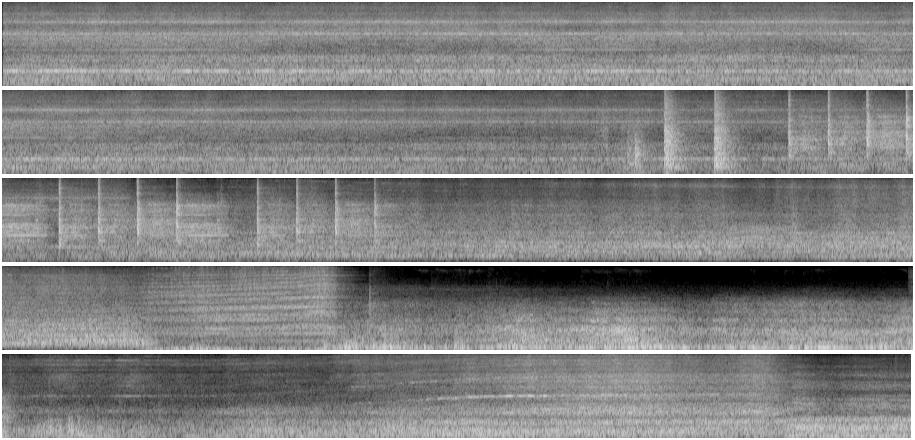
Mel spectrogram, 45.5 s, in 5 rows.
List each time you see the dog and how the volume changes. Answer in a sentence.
You can't hear the dog here.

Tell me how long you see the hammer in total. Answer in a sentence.
You can hear the hammer for 7 seconds altogether.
